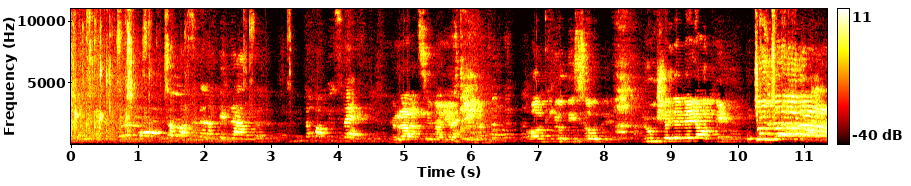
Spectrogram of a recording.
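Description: A young man speaks in an echoing hall.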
